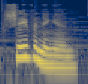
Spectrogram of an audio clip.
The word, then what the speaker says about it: Scheveningen: Google, how do I pronounce this word? Scheveningen.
